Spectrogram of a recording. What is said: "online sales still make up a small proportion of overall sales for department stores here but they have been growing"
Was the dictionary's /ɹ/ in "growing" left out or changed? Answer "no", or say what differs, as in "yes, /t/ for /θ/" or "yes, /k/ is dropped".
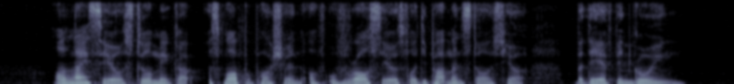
yes, /ɹ/ is dropped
